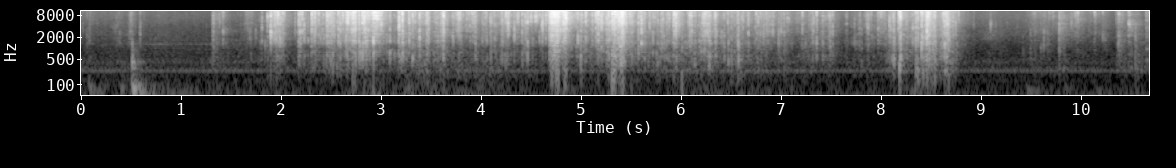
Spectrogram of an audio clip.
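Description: Crinkling, crackling plastic foil wrapper of a 2023 Donruss trading card pack being torn open and crumpled in bursts over about ten seconds, with loud rustling peaks and brief pauses, and no talking.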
